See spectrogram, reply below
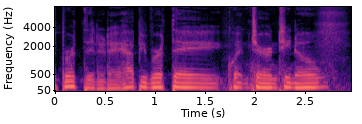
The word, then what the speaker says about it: Tarantino: Hey, Quentin Tarantino. That's how he would say. He would pronounce the T's.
